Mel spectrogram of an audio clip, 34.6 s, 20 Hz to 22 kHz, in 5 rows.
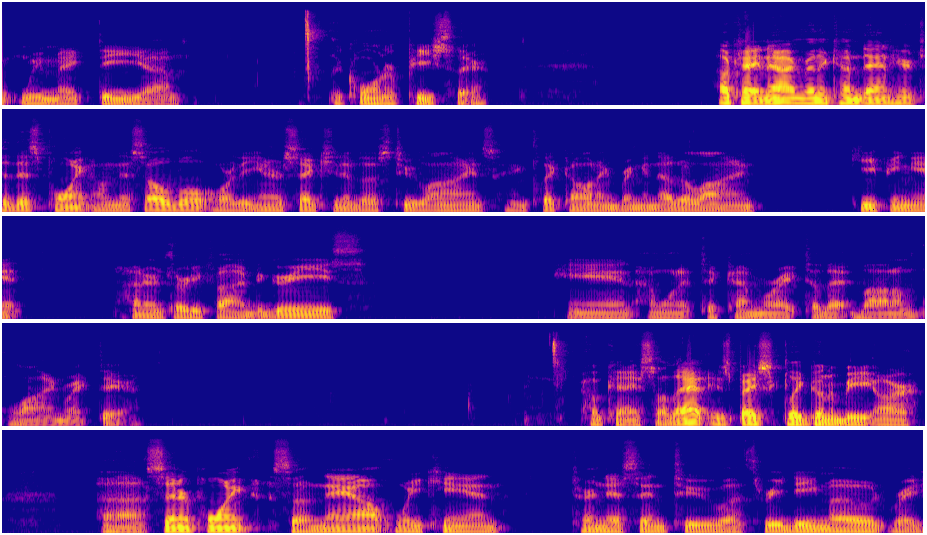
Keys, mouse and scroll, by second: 10.7 click, 20.6 click, 23.1 click, 23.7 click, 33.0 click.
